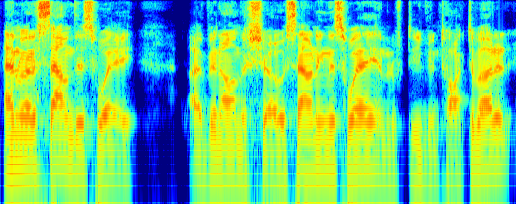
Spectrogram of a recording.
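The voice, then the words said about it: Rough, unwell-sounding voice. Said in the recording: “my voice is still very bad”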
